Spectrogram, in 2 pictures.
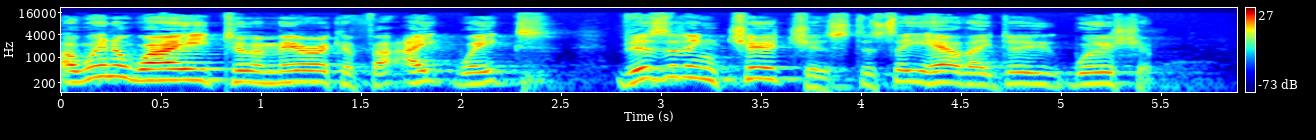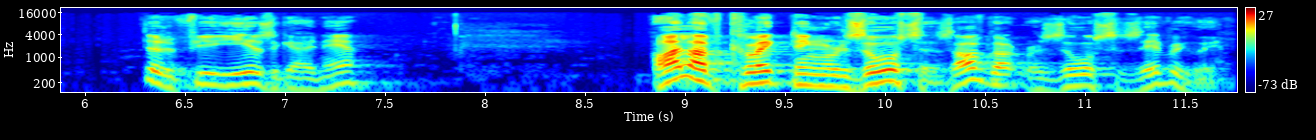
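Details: Adult man; normal speech.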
